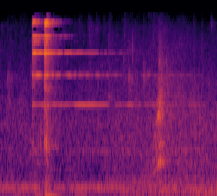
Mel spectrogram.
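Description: A bright bell rings once in a kitchen as food is ready for service, its clear tone lingering and slowly fading over a low steady background hum.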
